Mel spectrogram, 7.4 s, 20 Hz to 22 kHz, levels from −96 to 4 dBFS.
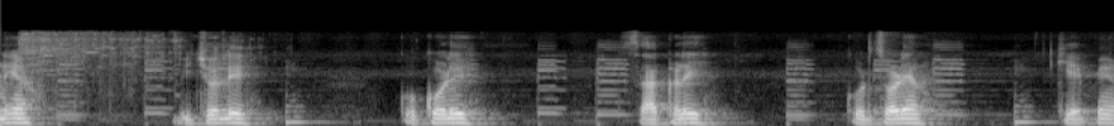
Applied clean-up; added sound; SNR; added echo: none; Shatter + Electric guitar; 20 dB; none.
